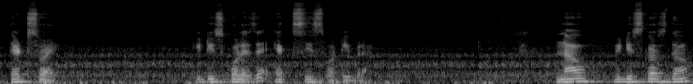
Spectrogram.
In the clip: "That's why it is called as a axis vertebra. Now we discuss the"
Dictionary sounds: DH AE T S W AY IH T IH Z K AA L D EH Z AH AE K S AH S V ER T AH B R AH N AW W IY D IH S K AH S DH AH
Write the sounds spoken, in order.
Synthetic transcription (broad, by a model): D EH T S W AY IH T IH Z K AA L EH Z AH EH K S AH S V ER T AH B R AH N AW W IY D IH S K AH S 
